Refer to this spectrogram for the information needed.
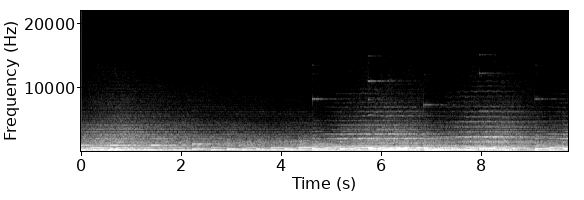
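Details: Soft, sustained new-age music with held chords, a low droning bass and gentle shifting tones throughout, with no animal calls.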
